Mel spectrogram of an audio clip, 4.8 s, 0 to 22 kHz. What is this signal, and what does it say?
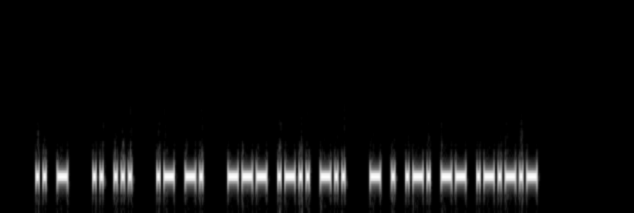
Morse code, heard as a keyed tone, about 46 wpm, 700 Hz. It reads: IT IS AN OLD TERM.
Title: Sentences from Top 1000 Words - Review Part 4 - 45wpm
